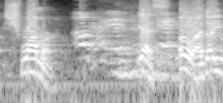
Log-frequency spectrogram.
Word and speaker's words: shawarma: It's shwarmer. Yes. Oh, I thought you were here. It's not shawarma. It's shwarmer.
